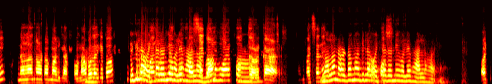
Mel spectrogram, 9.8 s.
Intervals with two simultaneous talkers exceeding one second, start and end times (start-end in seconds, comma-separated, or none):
2.6-4.1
